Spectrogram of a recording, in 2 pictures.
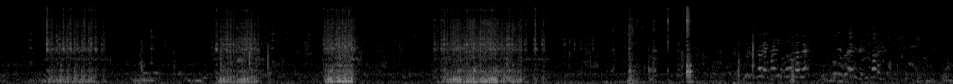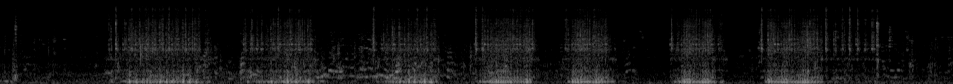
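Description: A sewing machine runs in short bursts, whirring and stitching.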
